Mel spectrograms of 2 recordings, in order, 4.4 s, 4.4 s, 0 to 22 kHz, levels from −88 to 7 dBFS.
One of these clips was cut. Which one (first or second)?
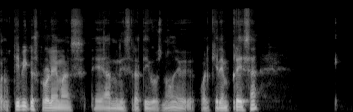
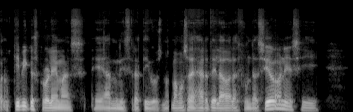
second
